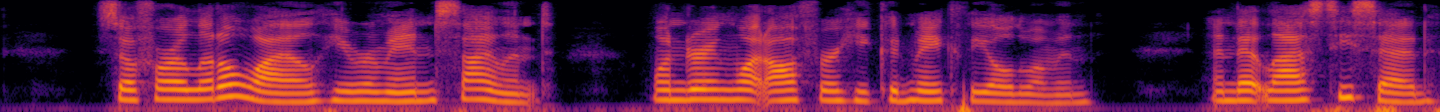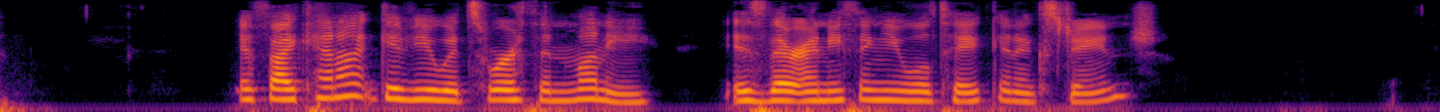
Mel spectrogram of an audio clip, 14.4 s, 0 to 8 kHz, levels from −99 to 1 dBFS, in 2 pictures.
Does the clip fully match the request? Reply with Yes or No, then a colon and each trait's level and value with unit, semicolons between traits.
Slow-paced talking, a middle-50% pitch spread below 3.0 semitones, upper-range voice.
No: average, 165 wpm; narrow, 2.5 semitones; high, 215 Hz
